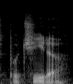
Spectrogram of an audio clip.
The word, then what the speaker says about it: Pochita: I always pronounced it as Pochita because it's spelled that way, but in the anime, Denji calls him Pochita, so I'm assuming that's how you pronounce it.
